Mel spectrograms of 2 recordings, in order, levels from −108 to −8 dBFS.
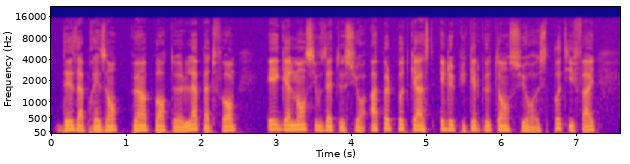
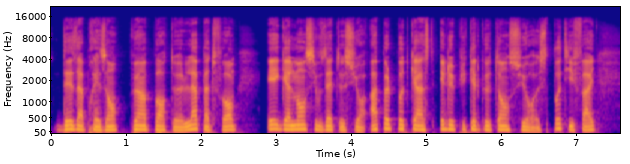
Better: second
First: hiss; faint; throughout; 30 dB below the speech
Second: none

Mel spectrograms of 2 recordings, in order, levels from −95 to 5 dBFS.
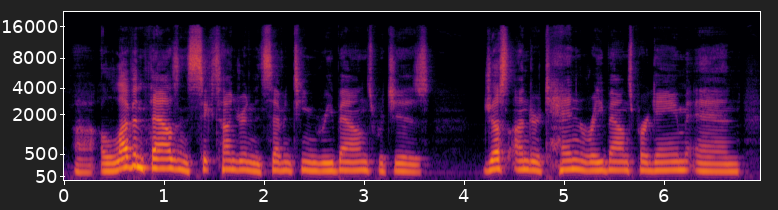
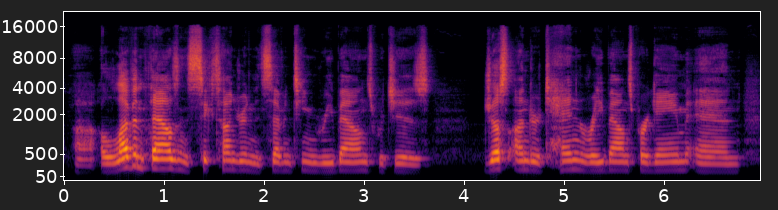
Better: first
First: none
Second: thin; very; fading below 400 Hz

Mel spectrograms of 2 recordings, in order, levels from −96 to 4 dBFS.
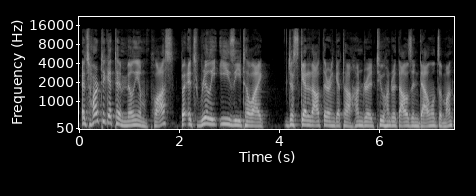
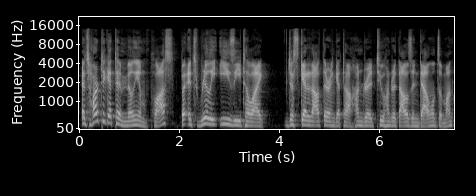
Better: first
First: none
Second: thin; somewhat; fading below 400 Hz

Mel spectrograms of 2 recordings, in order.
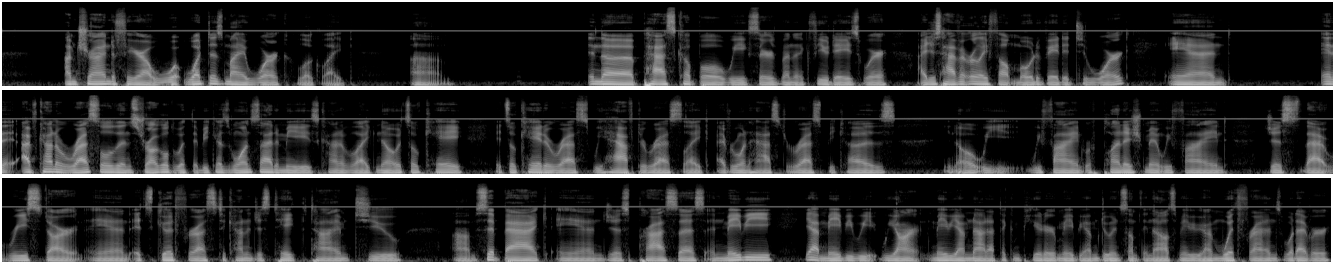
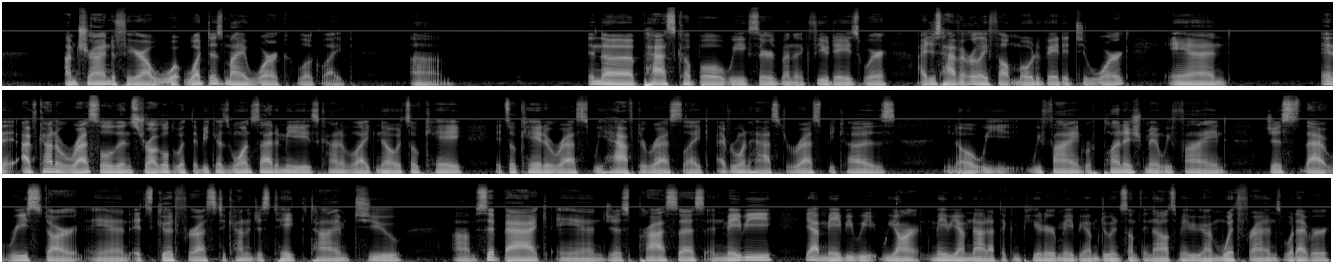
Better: second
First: high-pitched whine; loud; throughout; 5.5 kHz, 9 dB below the speech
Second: high-pitched whine; faint; throughout; 5.5 kHz, 20 dB below the speech

